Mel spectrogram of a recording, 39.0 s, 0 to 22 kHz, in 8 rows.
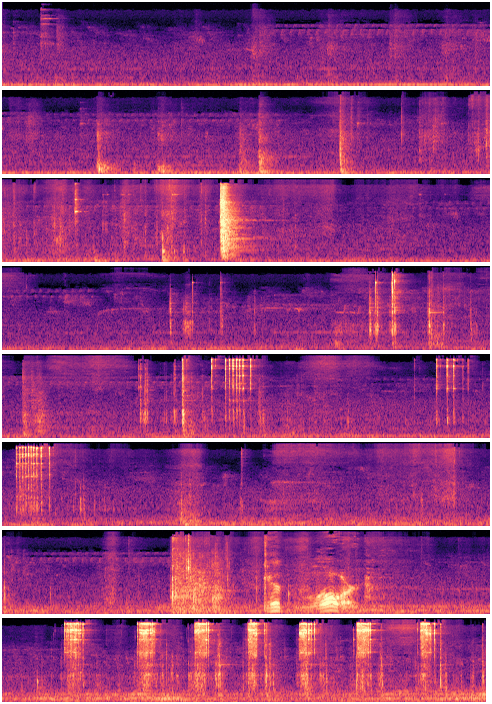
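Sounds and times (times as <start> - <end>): hand tools clicking and scraping: 20.8 - 22.2, 22.9 - 25.4, 34.8 - 39.0.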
